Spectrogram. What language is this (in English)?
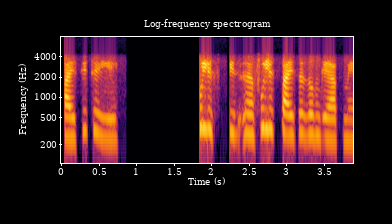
Urdu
